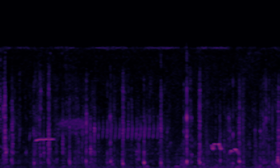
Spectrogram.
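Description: Horses' hooves clip-clopping at a steady walking pace as they pull a carriage along a road, about three to four hoof strikes a second.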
